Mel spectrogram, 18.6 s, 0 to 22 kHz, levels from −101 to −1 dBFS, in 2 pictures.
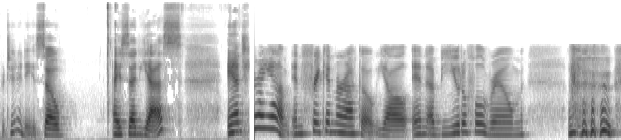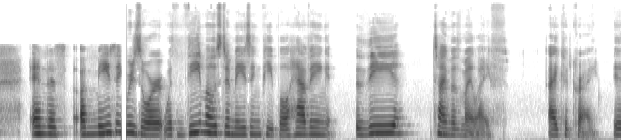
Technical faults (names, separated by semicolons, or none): input switched to a poorer device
